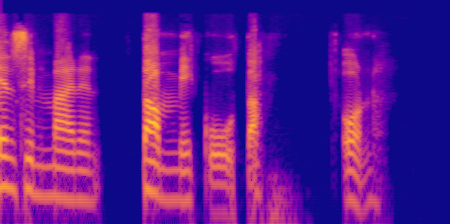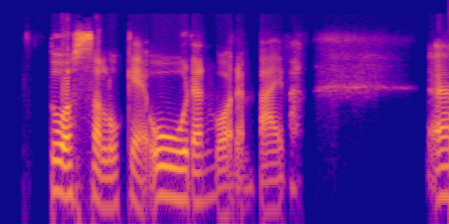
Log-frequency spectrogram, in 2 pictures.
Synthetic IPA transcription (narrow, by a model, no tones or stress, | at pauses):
ensimːæinen | t̪ɑmːikuːt̪ɑ | ʔon | t̪uosːɑlukḛːʔuːdenʋṵo̰dḛmpæ̰iʋæ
